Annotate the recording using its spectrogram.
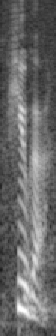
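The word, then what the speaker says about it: hygge: There's a Danish word spelled hy gge but pronounced huga.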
